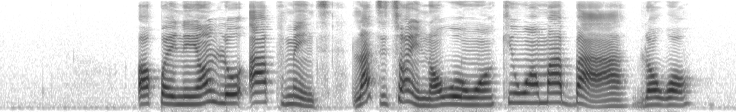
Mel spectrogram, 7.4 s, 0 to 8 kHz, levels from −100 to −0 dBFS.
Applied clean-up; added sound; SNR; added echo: none; none; none; none.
